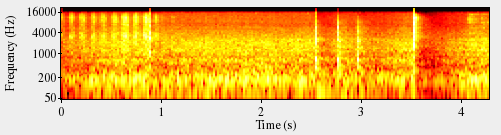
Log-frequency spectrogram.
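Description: Carrot being grated on a small handheld grater, a steady rasping of quick strokes, with a few sharp clicks about two and a half to three and a half seconds in.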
